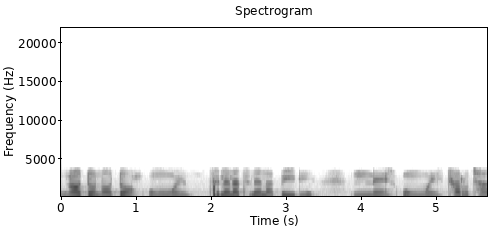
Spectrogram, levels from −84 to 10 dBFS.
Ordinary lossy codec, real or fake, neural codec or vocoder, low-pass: none; real; none; 3.6 kHz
